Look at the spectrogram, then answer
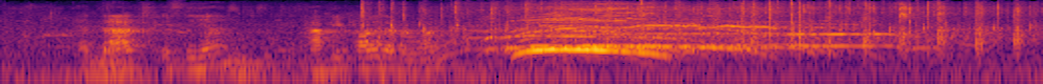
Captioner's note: applause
